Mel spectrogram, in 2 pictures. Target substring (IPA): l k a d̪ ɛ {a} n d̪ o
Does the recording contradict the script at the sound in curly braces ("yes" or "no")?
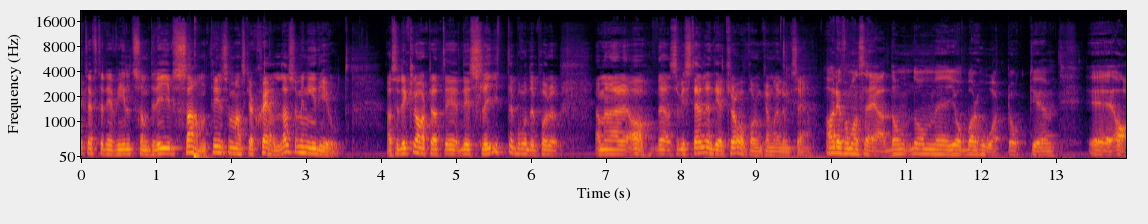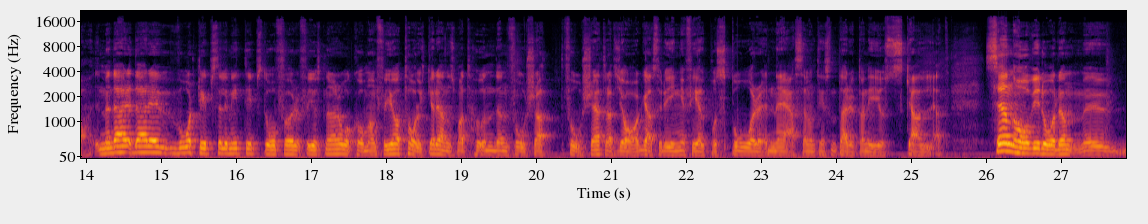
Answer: yes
